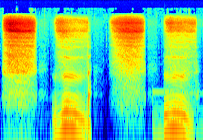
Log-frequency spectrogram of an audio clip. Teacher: The only difference is vibration. For F, air only. For V, the lips and teeth stay the same, but the sound vibrates.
